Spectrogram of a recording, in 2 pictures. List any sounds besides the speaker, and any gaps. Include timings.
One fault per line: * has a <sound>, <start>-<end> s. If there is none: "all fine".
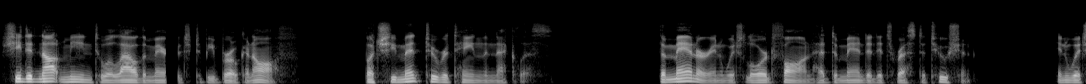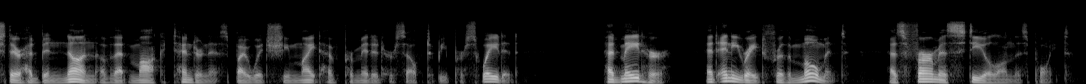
* has a dropout, 1.7-1.8 s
